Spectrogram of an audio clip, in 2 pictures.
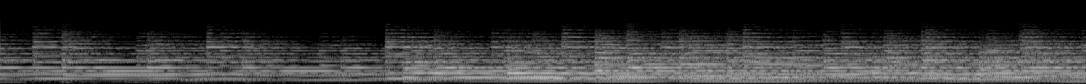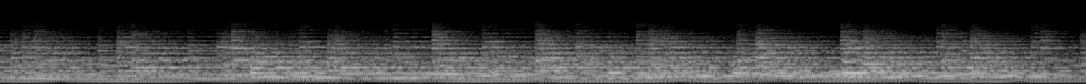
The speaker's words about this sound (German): Es ist 12 Uhr. Das Mittagsläuten kommt heute aus Fronten.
